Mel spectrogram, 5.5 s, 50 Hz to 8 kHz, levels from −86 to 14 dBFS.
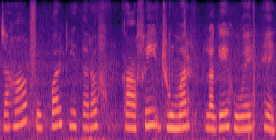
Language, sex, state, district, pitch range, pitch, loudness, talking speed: Hindi, female, Madhya Pradesh, Dhar, 240-275 Hz, 250 Hz, -16 LUFS, 100 wpm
